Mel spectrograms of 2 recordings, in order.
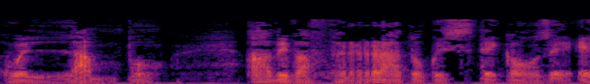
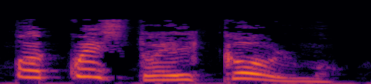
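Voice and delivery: perplessità stizzita; 11 semitones higher, 4 dB louder than usual. A narrator's reading. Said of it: "si grattò la testa con aria perplessa".

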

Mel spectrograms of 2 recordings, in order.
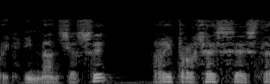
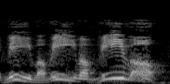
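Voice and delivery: high, loud, exultant shouts; ferocious triumphant cry; fierce joy; 12 semitones higher, 9 dB louder, slower than usual. A narrator's reading. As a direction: crow it savagely, climbing higher. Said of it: "con gioia feroce".

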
